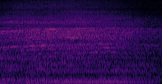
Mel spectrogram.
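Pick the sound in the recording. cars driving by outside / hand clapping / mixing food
cars driving by outside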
